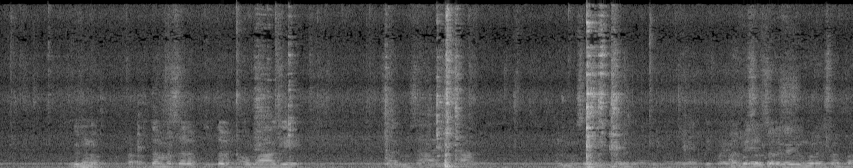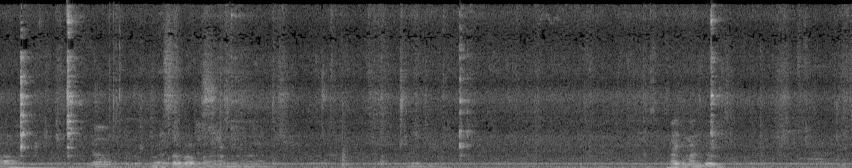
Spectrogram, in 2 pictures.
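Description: Several young men and women chat and laugh close by.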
